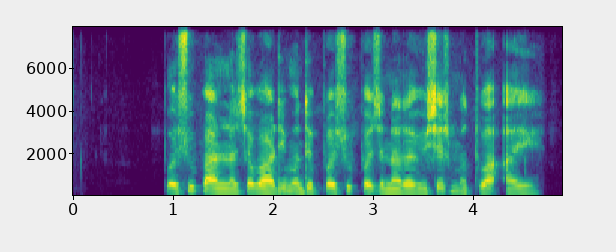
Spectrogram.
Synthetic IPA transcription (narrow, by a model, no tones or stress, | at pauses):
pəɕupaɭɳjat͡ɕjaʋaɽiməd̪ʱːjepəɕupəd͡zɳaɾaʋiɕeɕmət̪ʋaʔaɦe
